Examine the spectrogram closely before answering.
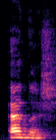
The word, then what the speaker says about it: ähnlich: Two syllables. This one is the dots. Ähnlich.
